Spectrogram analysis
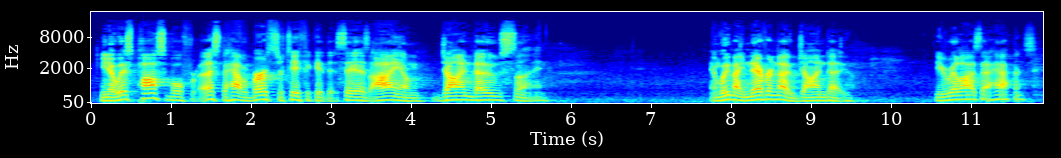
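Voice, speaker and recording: A man with a Southern drawl tells his faith story in an earnest, halting way, circling back with repeated phrases and questions to his listeners. His voice is gravelly yet bright and pressing, and it carries a long hall reverb. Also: medium pitch. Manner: earnest, repetitive, with frequent restarts and rhetorical questions.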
